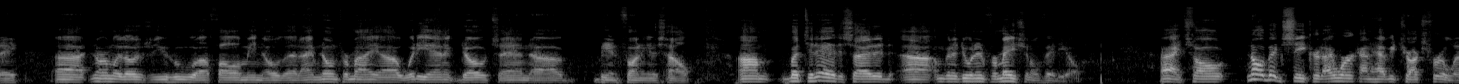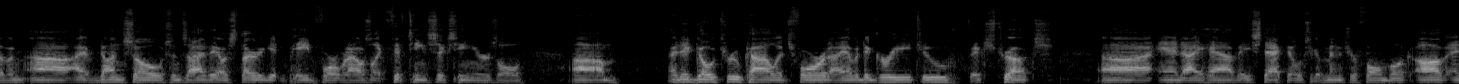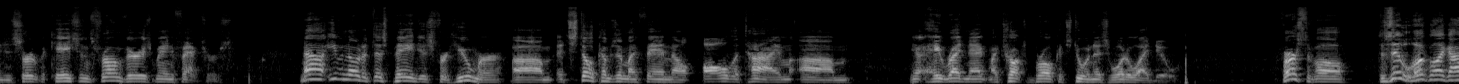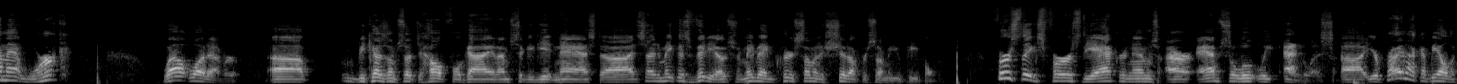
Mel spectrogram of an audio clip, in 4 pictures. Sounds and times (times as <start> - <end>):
Speech: 0.0 - 10.9, 11.6 - 31.6, 32.2 - 37.7, 38.3 - 41.1, 42.0 - 44.5, 45.4 - 58.3.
